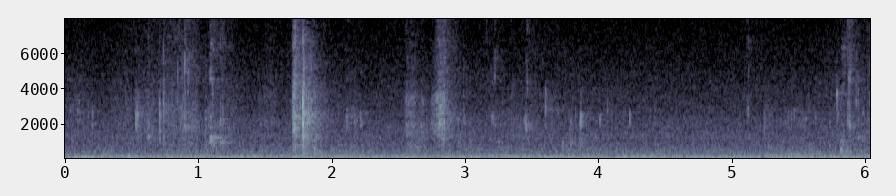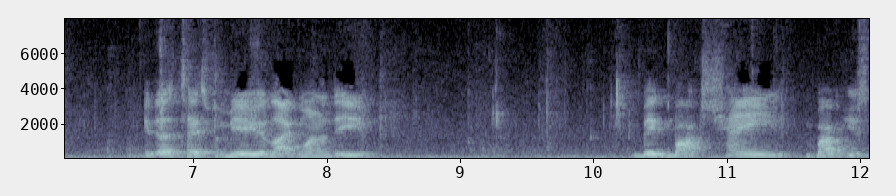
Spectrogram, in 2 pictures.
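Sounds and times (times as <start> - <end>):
wet mouth clicks and smacks: 2.9 - 4.4, 5.0 - 6.4, 9.2 - 10.3.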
